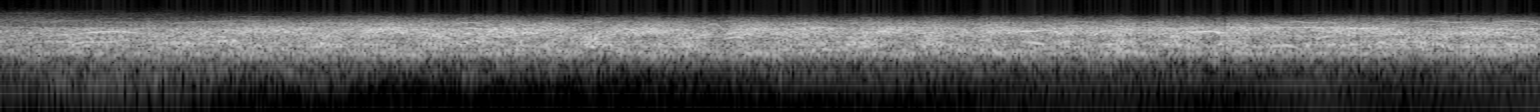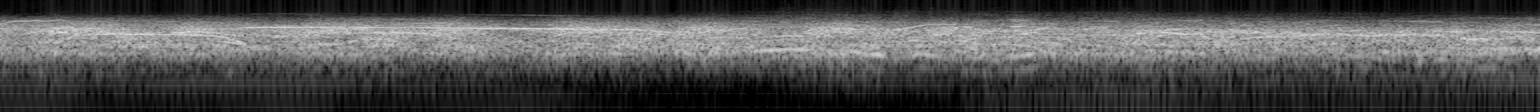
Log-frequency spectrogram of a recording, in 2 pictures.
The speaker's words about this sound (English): The fans are going mad here. The crowd is seething and they're breaking completely loose. Absolutely out of control.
